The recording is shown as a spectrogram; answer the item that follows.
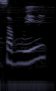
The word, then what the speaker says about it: Savoie: La Savoie, c'est la prononciation. La Savoie. Standard. Et là, c'est Savoué. Ah, oui. La Savoie seria a pronúncia correta, e Savoué é como eles pronunciam em Chambéry, por exemplo.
